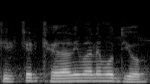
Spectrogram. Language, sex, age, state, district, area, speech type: Odia, male, 30-45, Odisha, Balasore, rural, spontaneous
